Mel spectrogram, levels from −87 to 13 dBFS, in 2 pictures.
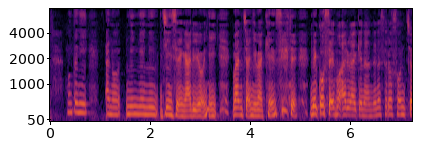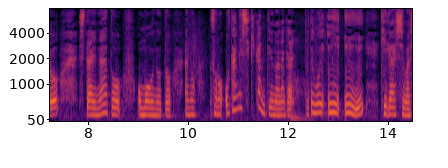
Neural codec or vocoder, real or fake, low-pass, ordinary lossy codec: none; real; none; none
